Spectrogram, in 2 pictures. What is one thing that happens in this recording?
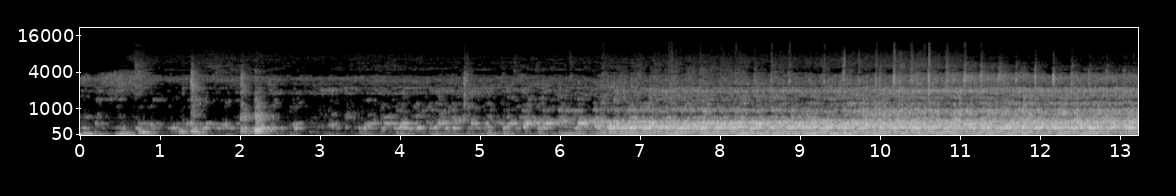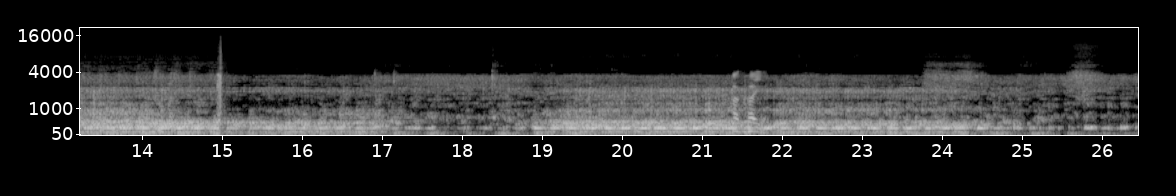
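A machine motor hums steadily nearby.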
